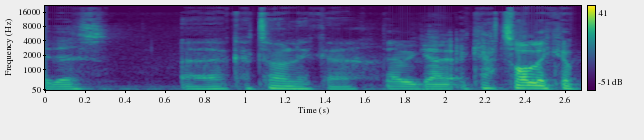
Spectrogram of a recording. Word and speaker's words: Católica: Católica.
